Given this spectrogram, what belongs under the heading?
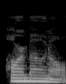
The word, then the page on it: hormonal: or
